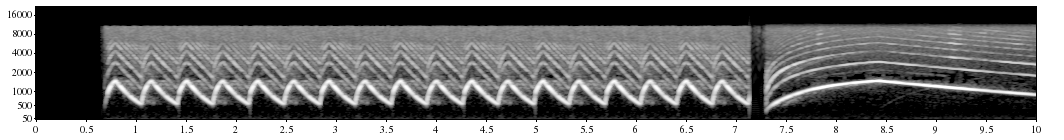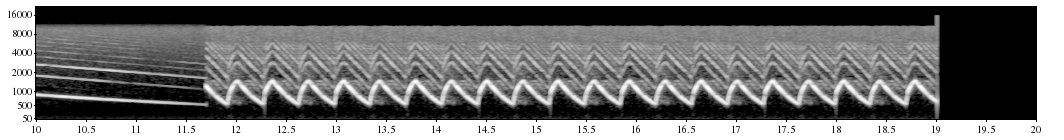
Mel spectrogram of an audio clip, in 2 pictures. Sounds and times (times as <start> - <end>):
Police car (siren): 0.7 - 19.1.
